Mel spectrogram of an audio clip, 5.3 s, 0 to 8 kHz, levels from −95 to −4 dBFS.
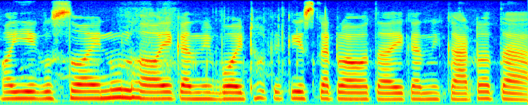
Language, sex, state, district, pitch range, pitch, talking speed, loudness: Bhojpuri, female, Bihar, Muzaffarpur, 180-195 Hz, 190 Hz, 160 wpm, -17 LUFS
